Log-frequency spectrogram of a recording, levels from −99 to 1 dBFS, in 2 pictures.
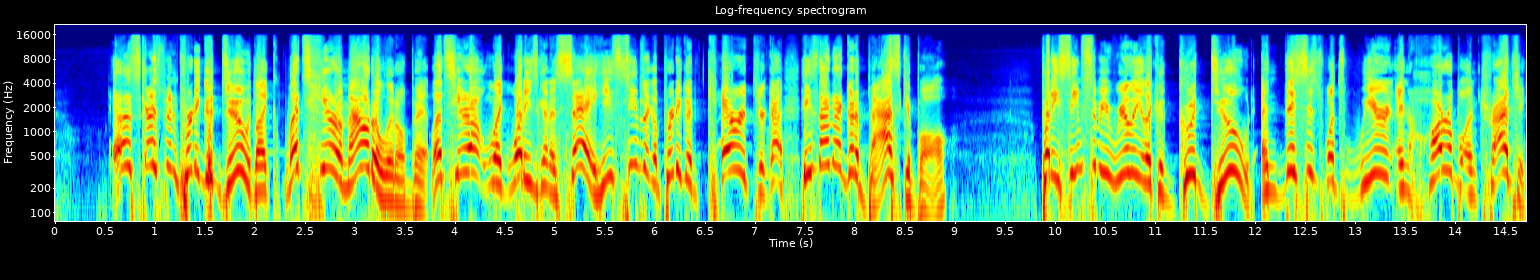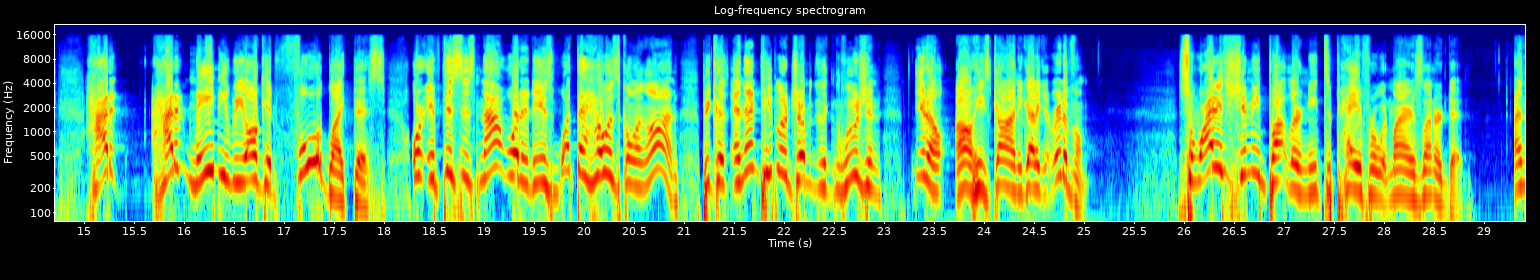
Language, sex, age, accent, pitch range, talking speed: English, male, 30-49, American, 200-300 Hz, 235 wpm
